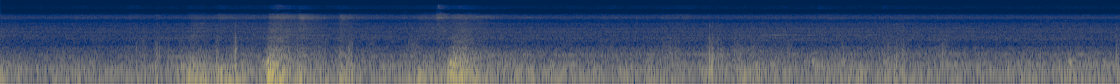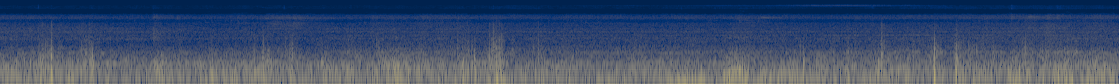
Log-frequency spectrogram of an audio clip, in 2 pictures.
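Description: Suburban electric train running, heard from inside the carriage: a steady rumble of wheels on the rails with scattered clacks, the loudest two about two and three and a half seconds in.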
